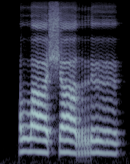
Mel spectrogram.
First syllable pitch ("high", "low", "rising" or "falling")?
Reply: falling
